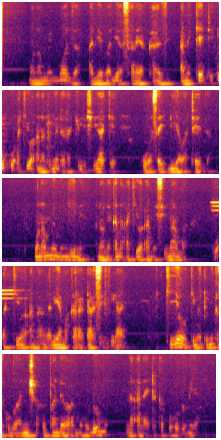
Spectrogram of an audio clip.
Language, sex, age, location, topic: Swahili, male, 18-24, Kisumu, government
